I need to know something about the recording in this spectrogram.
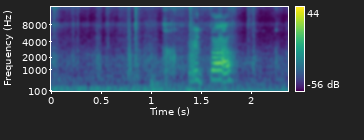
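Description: A toddler's short, high-pitched, wavering cry or squeal about one and a half seconds in, loud against a quiet background.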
